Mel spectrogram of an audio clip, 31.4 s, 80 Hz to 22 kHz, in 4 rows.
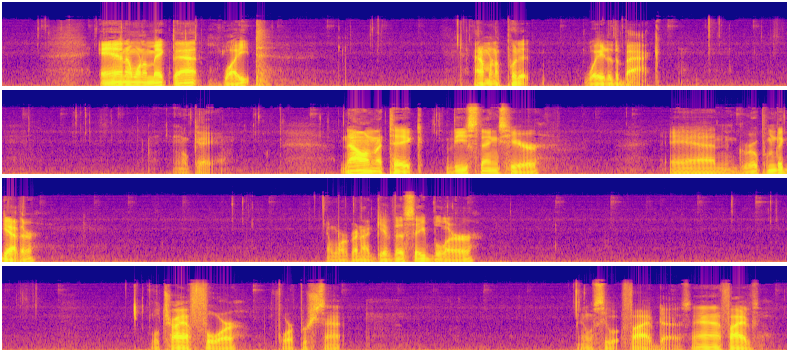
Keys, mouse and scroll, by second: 0.3 click, 0.8 click, 3.7 click, 6.0 click, 7.0 click, 8.5 click, 9.6 click, 10.3-12.2 drag, 15.6 click, 18.0 click, 19.2 click, 22.9 click, 25.0 4, 25.4 Return, 29.3 click, 31.3 click.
